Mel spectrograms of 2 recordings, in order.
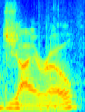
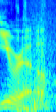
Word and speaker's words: gyro: food item the the the Greek Taco that's pronounced Euro a gyro is not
